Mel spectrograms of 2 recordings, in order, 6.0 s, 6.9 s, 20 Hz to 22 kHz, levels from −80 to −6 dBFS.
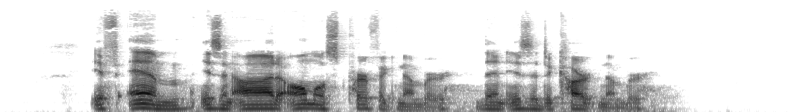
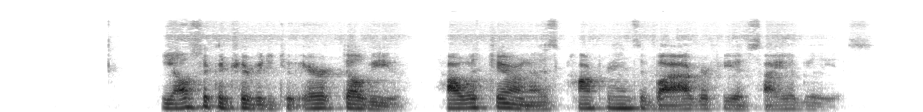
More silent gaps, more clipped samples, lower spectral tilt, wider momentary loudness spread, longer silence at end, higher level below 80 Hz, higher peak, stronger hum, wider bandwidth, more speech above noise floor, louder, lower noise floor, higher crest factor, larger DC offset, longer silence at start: neither; neither; second, -5 dB/octave vs -6.5 dB/octave; first, 16 LU vs 12 LU; first, 1.1 s vs 0.65 s; first, -46 dBFS vs -58 dBFS; about the same, -2 dBFS vs -2 dBFS; neither; first, 15.5 kHz vs 12 kHz; about the same, 60 dB vs 62 dB; about the same, -20 LUFS vs -21 LUFS; about the same, -80 dBFS vs -83 dBFS; about the same, 18 dB vs 20 dB; neither; second, 0.7 s vs 1.2 s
